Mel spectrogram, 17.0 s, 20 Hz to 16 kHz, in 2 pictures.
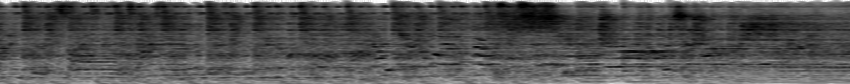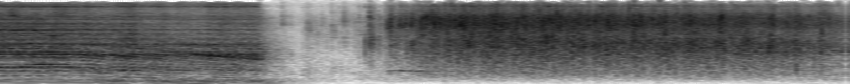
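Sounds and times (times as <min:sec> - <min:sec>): dance music: 0:00.0 - 0:11.4
audience applause: 0:11.4 - 0:17.0.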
